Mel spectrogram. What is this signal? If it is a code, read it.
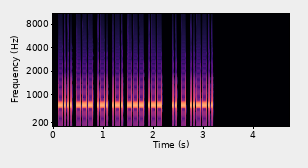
Morse code, heard as a keyed tone, about 40 wpm, 700 Hz. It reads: BORROW IT?
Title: Sentences from Top 1500 Words 40wpm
